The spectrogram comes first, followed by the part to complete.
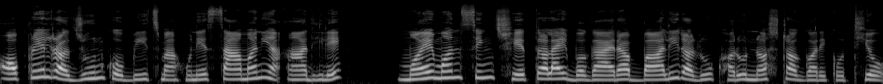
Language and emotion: Nepali, neutral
